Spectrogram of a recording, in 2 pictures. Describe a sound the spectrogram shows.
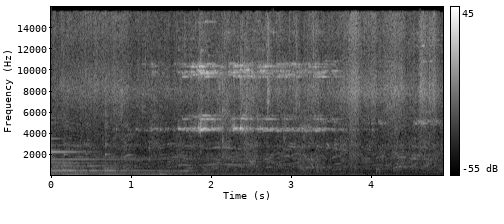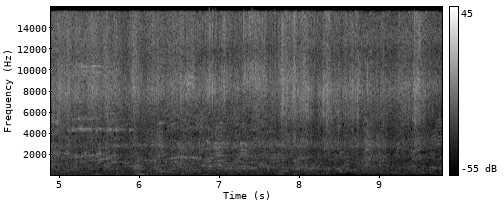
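A crowd of young people chatter outdoors.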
